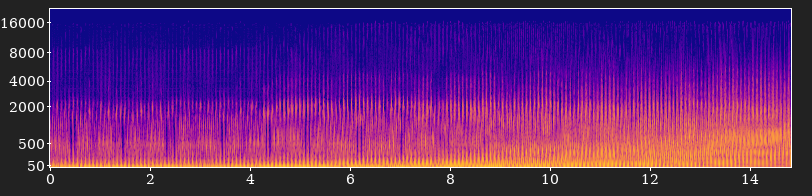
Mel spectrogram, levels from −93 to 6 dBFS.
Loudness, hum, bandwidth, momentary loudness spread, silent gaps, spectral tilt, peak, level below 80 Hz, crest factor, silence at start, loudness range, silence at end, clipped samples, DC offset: -18 LUFS; none; 4.5 kHz; 10 LU; none; -10 dB/octave; -4 dBFS; -16 dBFS; 10 dB; 0 s; 10 LU; 0 s; under 0.1%; under 0.1%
